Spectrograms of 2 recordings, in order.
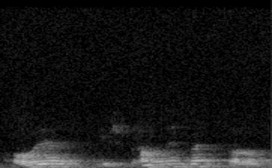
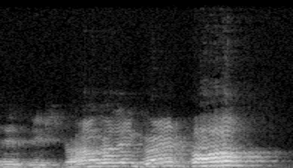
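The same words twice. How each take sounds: First: Soft, reassuring fatherly answer; patient father. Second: Put-on high, slow child's question, swelling loud; astonished boy asking about Grandpa; little boy. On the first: Retold or imitated. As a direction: answer the boy quietly, matter-of-fact. Father answers his little boy. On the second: Little boy questions his father.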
